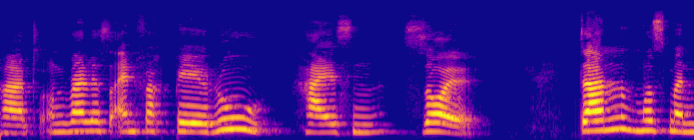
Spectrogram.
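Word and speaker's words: Perú: Sprich, Peru, haben wir ein Wort, das auf Vokal endet. Okay, Wort endet auf Vokal. Das heißt, wir müssen die vorletzte Silbe betonen. Okay, das würde aber bedeuten, dass wir Peru sagen.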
